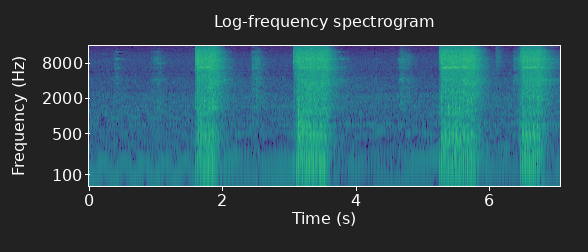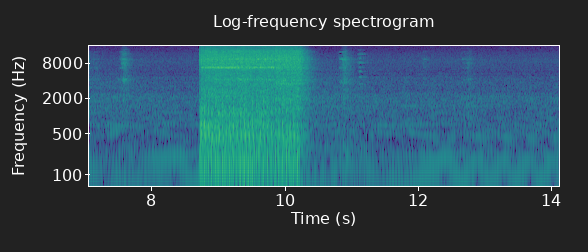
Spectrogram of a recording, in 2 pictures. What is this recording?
Sounds of demolition of the newly laid concrete base with jackhammer on diesel powered compressor, Short takes. Daytime, residential area of Minami Magome. Recorded at approximate 7 meter distance on Tascam DR-40 with self made wind shield, manual level, no low cut filter. No editing. 22nd of June 2015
